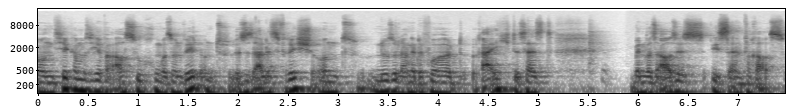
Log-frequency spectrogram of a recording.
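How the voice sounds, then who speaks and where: Over noticeable background noise and audible room echo, a man speaks at a moderate pace and medium pitch, with very even loudness and fairly even intonation. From Salzburg, Austria. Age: 30s. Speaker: restaurant owner and musician. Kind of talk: casual interview.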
